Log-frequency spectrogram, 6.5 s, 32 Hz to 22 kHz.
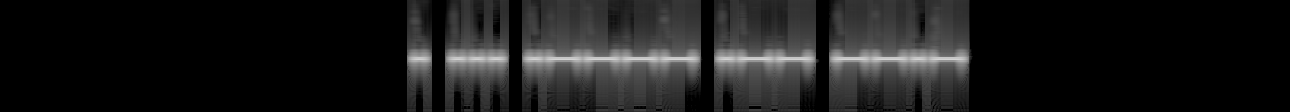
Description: Morse code, heard as a keyed tone, about 25 wpm, 700 Hz. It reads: ES1WQ
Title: DXCC-100 Call Signs - 5 Characters - 25wpm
